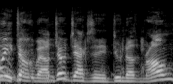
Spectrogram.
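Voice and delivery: high, defensive, protesting tone. Mimicking how Matt defended Joe Jackson: imitating Matt defending someone.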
